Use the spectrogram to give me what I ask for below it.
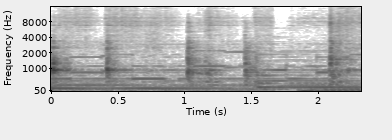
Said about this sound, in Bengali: গ্যাসের ফ্লেমটা কিন্তু লোতে রেখে হালকা করে আমি ভেজে নেব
